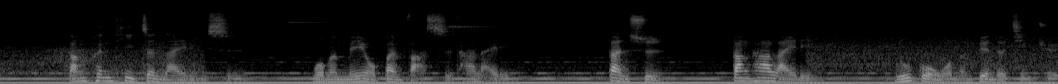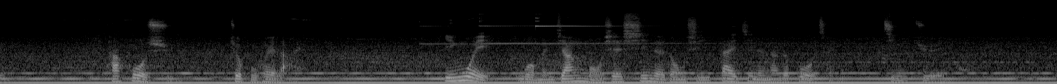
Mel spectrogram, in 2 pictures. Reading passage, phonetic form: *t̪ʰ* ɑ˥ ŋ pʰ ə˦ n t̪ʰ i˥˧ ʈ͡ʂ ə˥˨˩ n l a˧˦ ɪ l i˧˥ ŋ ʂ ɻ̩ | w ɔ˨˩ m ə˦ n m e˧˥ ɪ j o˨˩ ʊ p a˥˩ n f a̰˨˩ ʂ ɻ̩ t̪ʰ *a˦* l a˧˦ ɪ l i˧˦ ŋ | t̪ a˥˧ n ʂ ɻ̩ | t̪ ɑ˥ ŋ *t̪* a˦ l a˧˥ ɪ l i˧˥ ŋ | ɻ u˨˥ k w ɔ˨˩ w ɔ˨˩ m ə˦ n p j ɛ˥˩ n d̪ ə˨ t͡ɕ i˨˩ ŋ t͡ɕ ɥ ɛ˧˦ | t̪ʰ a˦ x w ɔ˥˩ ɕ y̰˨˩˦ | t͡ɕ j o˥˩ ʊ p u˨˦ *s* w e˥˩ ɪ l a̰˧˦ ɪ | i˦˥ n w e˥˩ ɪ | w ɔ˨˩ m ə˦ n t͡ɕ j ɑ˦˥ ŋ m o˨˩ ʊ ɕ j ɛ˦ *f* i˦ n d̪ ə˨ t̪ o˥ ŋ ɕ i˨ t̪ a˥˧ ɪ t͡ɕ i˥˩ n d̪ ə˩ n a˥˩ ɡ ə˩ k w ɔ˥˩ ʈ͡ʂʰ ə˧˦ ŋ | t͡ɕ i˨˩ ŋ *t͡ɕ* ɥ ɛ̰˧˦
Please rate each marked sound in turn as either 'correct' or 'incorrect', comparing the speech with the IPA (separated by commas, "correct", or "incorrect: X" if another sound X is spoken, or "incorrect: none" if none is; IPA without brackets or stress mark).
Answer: incorrect: t̪, correct, incorrect: t̪ʰ, incorrect: x, incorrect: ɕ, correct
